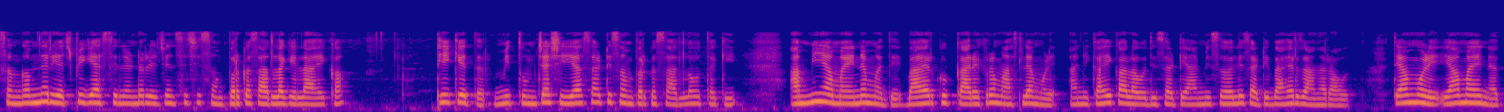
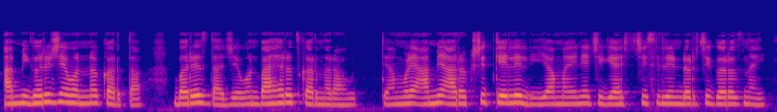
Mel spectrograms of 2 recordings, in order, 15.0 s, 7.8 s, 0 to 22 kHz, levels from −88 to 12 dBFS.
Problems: background sounds at intervals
